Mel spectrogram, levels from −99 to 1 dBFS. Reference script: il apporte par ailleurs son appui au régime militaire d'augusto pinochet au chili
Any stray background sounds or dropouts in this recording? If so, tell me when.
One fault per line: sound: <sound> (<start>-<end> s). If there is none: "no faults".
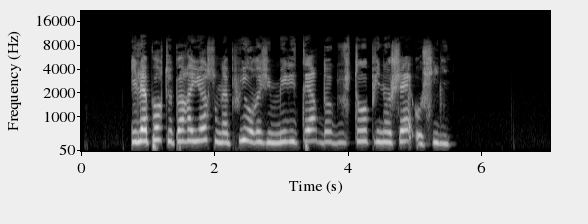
no faults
